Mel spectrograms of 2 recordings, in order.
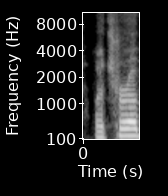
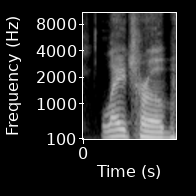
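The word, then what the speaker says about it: Latrobe: a different different place lro lro Memorial Stadium or latro for those who pronounce it that way uh um but uh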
